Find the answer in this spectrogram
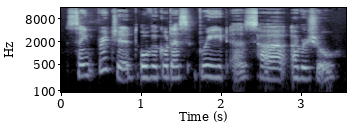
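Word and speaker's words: Brigid: So a lot of Christo-Pagans choose to work with Saint Bridget, or the goddess Breed as her original pronunciation.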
